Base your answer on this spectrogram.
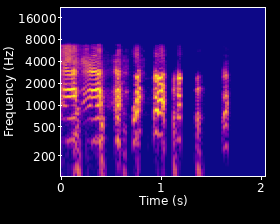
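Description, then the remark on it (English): A duck sound effect quacks loudly: one long raspy call, then a rapid run of shorter quacks that grow fainter and more spaced out before stopping. “I love that sound effect.”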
